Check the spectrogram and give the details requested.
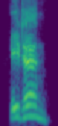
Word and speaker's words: Eitan: 99% of the people that I talk to get it wrong, but I always say it's like the letter A and the number 10.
